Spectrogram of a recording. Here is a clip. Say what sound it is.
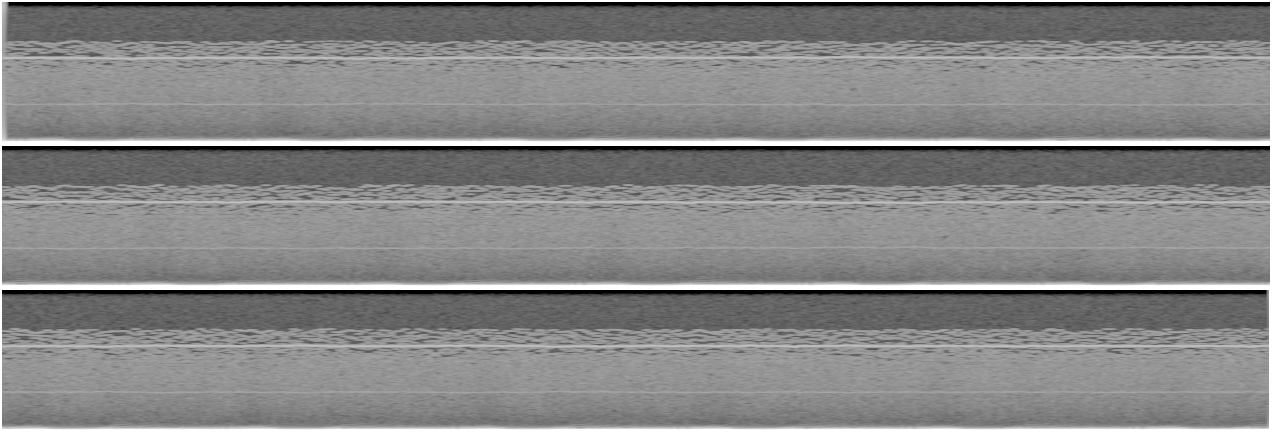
A series of sounds made using my wonderful Korg Monotron. These samples remind me of different science fiction sounds and sounds similar to the genre. I hope you like.
Machine, Space, Monotron, Space-Machine, Electronic, Korg, Futuristic, Sci-Fi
